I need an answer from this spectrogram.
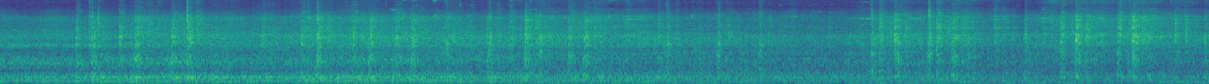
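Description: Passenger train departing: its coaches roll past with steel wheels clacking over the rail joints in an irregular run of clicks. A low steady drone from the train fades out after the first few seconds.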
